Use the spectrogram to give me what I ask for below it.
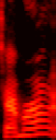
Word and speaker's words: Tamara: lady with me today her name is uh Tamara or is it Tamara or Tamara because I've heard it pronounced both ways so have I and everything in between it's Tamara you got it right the first time congratulations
